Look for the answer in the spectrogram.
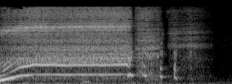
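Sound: vacuum cleaner running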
